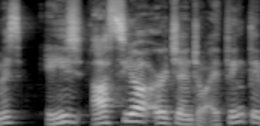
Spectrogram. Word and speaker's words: Asia: Namely, this character's name is Asia Arento. I think they pronounce it Asia in the dub. If you know anything about the actual Assia Arento, her name is pronounced Assia if I remember correctly.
